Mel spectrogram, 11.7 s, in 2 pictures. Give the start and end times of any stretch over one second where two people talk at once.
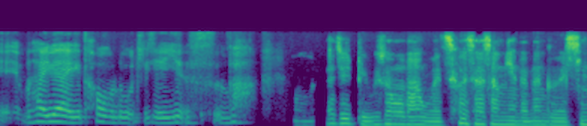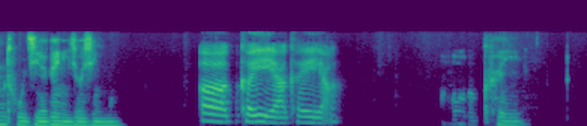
none

